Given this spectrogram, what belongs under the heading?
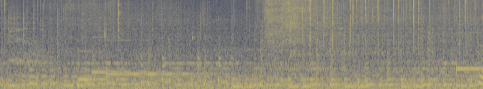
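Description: An egg-coated potato cutlet sizzles steadily in a frying pan, a continuous close crackling hiss that grows a little busier midway, with no talking.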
